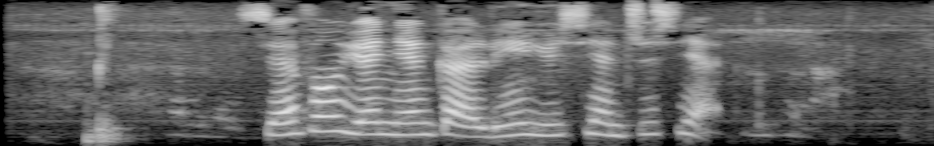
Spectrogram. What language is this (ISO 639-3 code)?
zho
